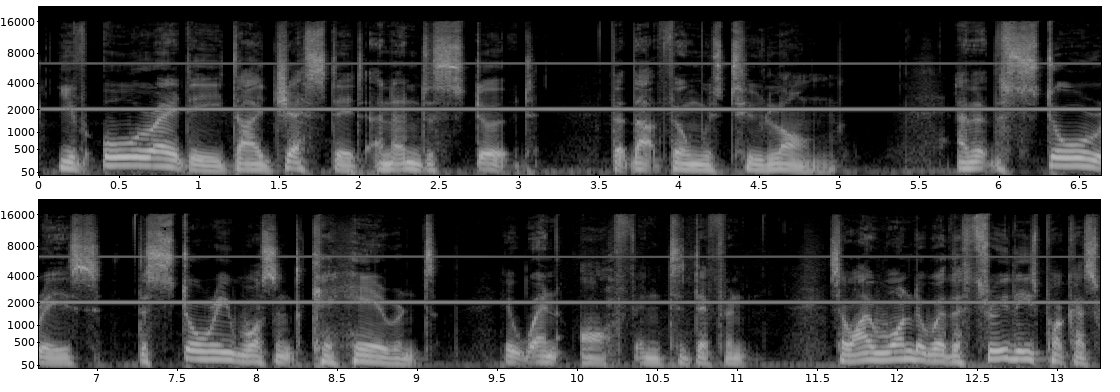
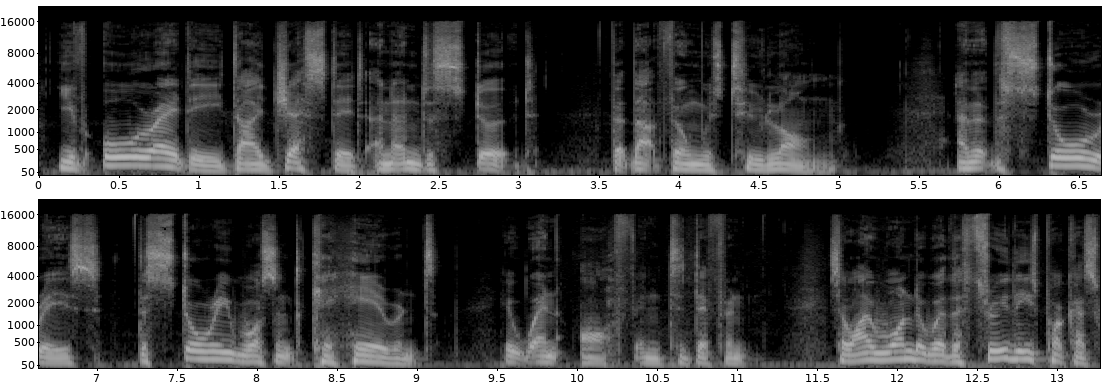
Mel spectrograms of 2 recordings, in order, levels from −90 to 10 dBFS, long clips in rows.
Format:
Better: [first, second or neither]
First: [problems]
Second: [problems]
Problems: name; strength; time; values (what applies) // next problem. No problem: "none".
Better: second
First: high-pitched whine; noticeable; throughout; 2 kHz, 10 dB below the speech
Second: none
